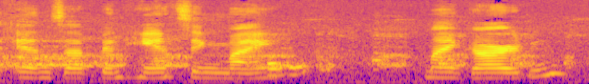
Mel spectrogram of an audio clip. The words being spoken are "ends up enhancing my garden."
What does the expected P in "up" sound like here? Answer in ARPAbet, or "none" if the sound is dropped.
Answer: P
